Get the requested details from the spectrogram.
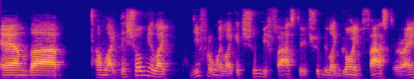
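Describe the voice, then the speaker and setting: Moving at a fairly quick pace, a man talks with a non-native accent. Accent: foreign. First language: not English. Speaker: entrepreneur. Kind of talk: interview. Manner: animated.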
